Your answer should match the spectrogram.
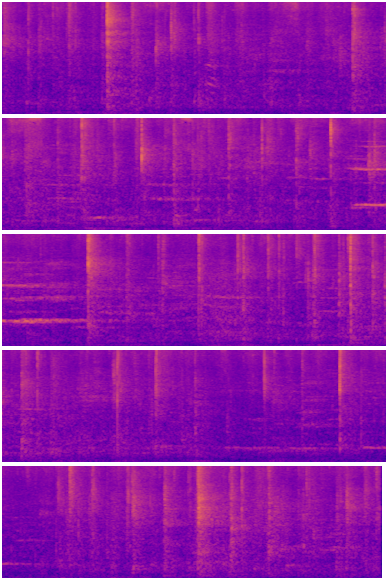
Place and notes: Neudorf Ouest, Strasbourg, France - Children in the stairs
Children climbing down the stairs of their school, in strasbourg city, france.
